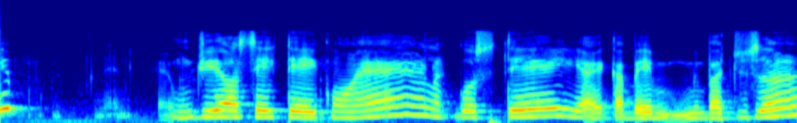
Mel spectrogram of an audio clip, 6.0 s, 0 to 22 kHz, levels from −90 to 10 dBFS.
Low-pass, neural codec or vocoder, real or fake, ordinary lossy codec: none; none; real; none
